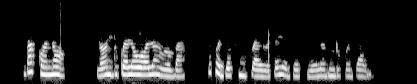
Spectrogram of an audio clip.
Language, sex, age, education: Yoruba, female, 15-29, tertiary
